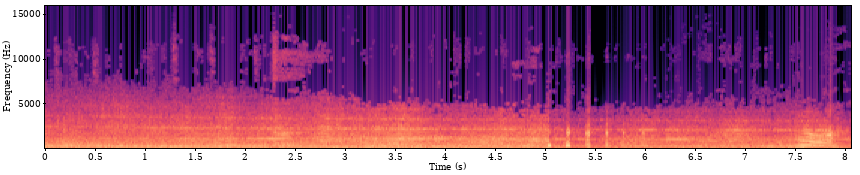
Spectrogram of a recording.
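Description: A helicopter flying overhead: a steady drone. A few sharp clicks come about five seconds in, and a short laugh comes near the end.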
